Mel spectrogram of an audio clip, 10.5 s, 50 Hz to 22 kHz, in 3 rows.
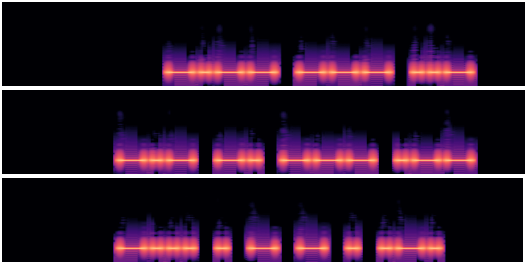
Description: Morse code, heard as a keyed tone, about 22 wpm, 700 Hz. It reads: YOU KNOW BETTER
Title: 3x Word-Spacing - Sentences from Top 400 Words - 22wpm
